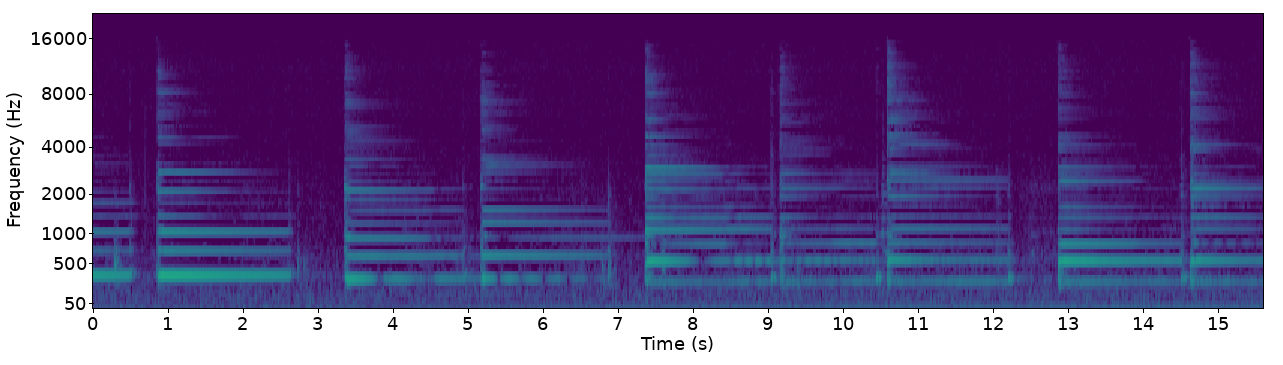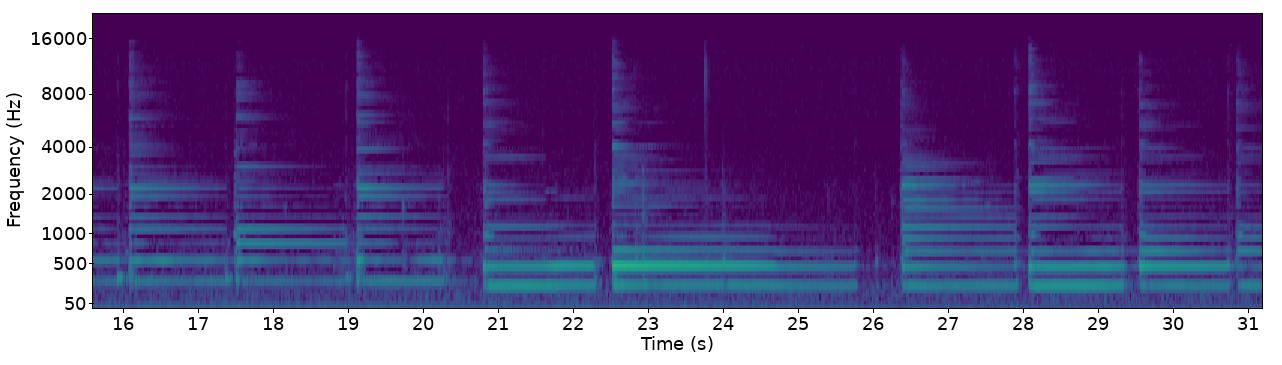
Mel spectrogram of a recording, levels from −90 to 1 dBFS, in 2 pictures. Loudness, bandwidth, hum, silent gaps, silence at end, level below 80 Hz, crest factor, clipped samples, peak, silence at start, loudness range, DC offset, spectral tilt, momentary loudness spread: -48 LUFS; 16 kHz; none; none; 0 s; -76 dBFS; 20 dB; under 0.1%; -30 dBFS; 0 s; 9 LU; under 0.1%; -3.5 dB/octave; 15 LU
